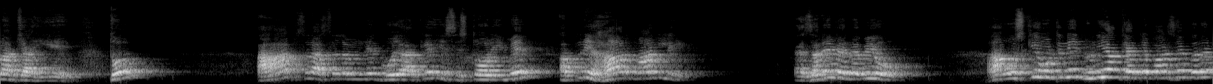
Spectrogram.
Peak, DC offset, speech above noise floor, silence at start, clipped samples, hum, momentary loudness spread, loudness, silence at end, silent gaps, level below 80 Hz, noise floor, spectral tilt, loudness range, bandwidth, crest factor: -2 dBFS; under 0.1%; 51 dB; 0 s; under 0.1%; none; 13 LU; -19 LUFS; 0 s; none; -82 dBFS; -70 dBFS; -4.5 dB/octave; 2 LU; 13.5 kHz; 18 dB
